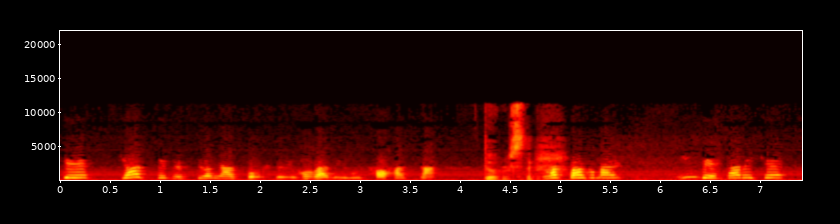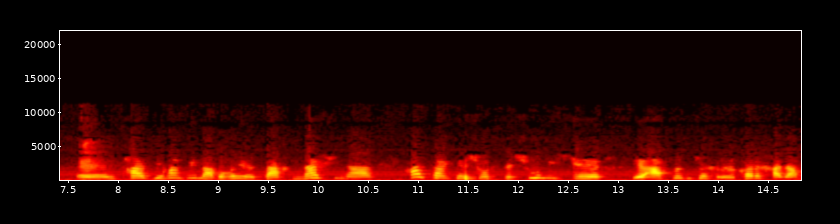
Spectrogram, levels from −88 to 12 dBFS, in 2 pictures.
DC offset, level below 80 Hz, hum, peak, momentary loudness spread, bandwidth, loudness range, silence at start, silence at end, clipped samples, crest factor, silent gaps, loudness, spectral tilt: under 0.1%; -52 dBFS; none; 0 dBFS; 13 LU; 11.5 kHz; 3 LU; 0.05 s; 0 s; under 0.1%; 22 dB; none; -22 LUFS; -3 dB/octave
